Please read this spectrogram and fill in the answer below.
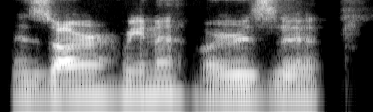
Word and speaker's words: Czarina: i pronounce that right czar reena or is it zarina i i notice that a lot of people tend to really over pronounce the tsar part all good so um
